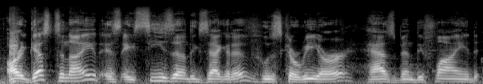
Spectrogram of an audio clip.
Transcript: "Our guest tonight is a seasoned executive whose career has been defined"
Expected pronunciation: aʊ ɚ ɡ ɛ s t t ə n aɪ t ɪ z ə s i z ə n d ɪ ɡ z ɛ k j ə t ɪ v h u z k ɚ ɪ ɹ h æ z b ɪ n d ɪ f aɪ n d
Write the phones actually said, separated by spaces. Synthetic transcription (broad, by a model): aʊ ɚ ɡ ɛ s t t ə n aɪ t ɪ z ə s i z ə n d ɪ ɡ z ɛ k j ə t ɪ v h u z k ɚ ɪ ɹ h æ z b ɪ n d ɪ f aɪ n d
